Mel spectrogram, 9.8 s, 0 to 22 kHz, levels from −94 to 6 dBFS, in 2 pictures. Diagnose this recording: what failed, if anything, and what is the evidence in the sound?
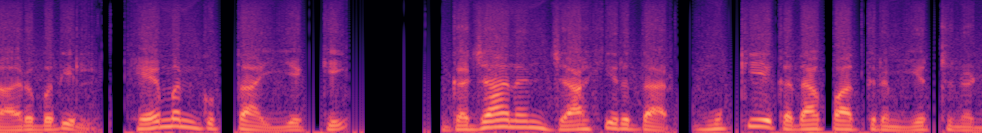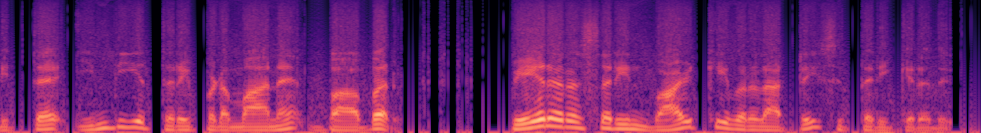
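The failure is at the codec stage: 1-bit DFPWM compression across the whole speech clip. Every syllable carries a fuzzy, crackling grain, and the upper treble is buried under broadband hiss. The damage is heavy, which fits a 48 kbps stream at one bit per sample. Each bit only nudges an adaptive charge up or down, so the waveform staircases and the error spreads across the spectrum. Unlike a perceptual codec's swirly band-limiting, this noise is coarse, broadband and tracks the signal.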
